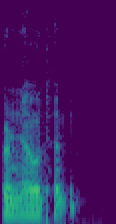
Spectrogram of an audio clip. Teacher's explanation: Pronotum has three syllables and the stress is at the second one. The first syllable is pro.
